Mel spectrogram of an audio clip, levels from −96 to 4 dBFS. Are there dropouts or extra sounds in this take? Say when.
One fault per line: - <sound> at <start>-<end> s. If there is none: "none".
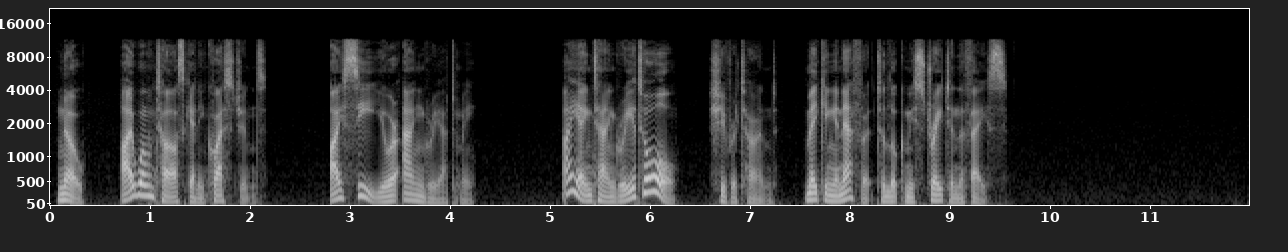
none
